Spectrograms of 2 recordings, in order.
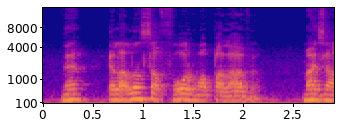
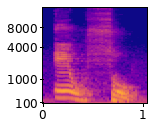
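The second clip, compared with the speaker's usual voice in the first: emphatic, spaced-out declaration; Jesus's declaration. Retold or imitated. Preacher showing how Jesus speaks, firm deliberate declaration. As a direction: land each word separately and firmly. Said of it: "Olha como ele diz".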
